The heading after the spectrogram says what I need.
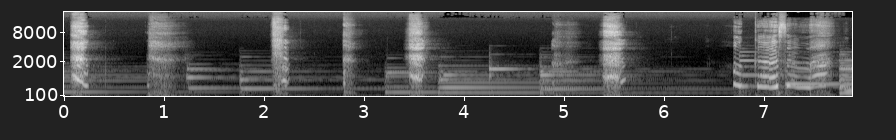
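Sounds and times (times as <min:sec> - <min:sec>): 
young woman sobbing and whimpering: 0:00.1 - 0:01.2, 0:03.5 - 0:03.7, 0:04.9 - 0:05.7, 0:06.7 - 0:07.7
young woman's sharp gasping breaths: 0:00.1 - 0:01.3, 0:02.8 - 0:03.7, 0:04.9 - 0:05.7, 0:07.0 - 0:07.7.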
